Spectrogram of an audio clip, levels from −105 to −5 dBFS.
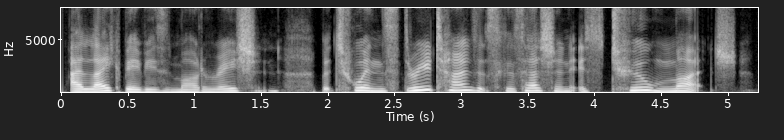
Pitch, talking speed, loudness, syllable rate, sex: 215 Hz, 160 wpm, -18 LUFS, 4.9 syllables/s, female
